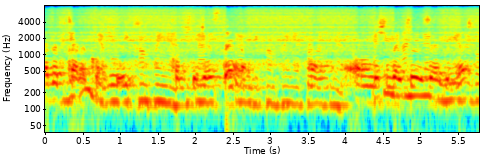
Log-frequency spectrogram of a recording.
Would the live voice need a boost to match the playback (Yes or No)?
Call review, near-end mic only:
Yes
